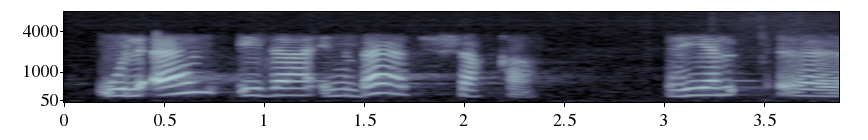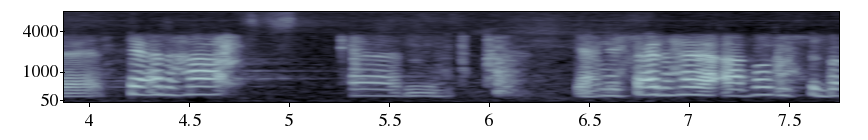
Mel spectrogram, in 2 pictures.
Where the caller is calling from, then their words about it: Canada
